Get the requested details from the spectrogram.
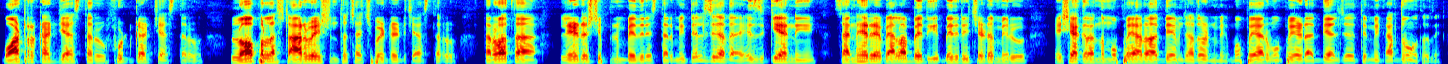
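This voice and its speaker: A man preaching an expository sermon at a mid pitch. He teaches through rhetorical questions and mixes English words into his talk. The sound is dry and close, with no room echo. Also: fast. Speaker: pastor.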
